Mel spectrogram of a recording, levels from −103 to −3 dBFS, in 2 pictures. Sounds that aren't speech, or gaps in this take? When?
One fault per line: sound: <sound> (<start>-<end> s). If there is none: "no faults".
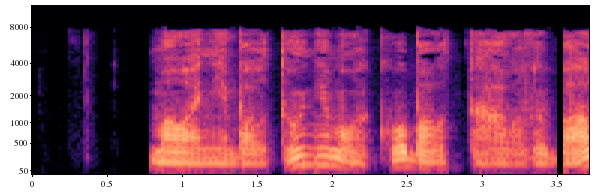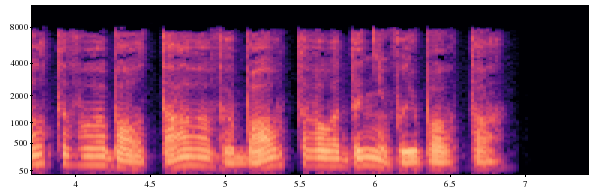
sound: dropout (3.5-3.5 s)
